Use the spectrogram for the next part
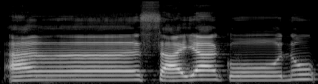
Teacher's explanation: نون ساکن کے بعد آگے سین حروف اخفا میں سے ہے، تو یہاں پہ ہم نے اخفا یعنی غنہ کر کے پڑھنا ہے. ان سیکون، ان سیکون نہیں کریں گے، ہم نے نون ساکن کی آواز کو چھپانا ہے، اخفا کرنا ہے.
